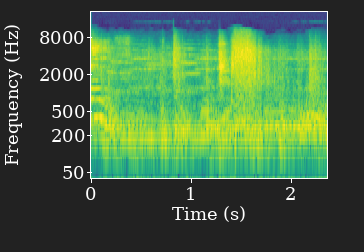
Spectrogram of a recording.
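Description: Horror film soundtrack: a tense, sustained score with a cluster of loud bangs and crashes about a second in.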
